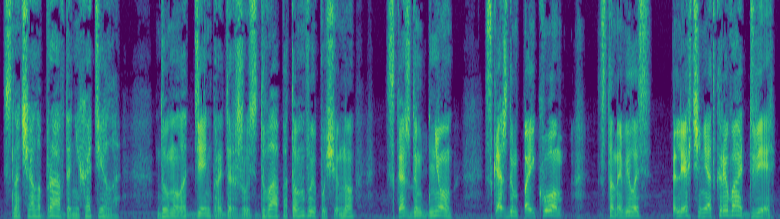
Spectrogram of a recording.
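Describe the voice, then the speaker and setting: A man's voice: mid-range voice, unhurried, pitched above the performer's own voice. A man doing a guilt-ridden old woman's ghost. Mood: remorseful. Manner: remorseful, quietly confessing.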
